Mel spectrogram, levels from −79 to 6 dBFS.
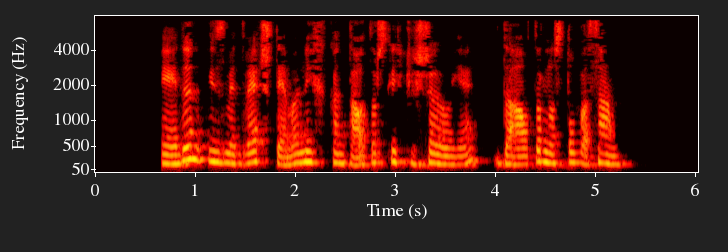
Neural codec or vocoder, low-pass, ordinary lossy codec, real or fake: vocoder, 22.05 kHz, 80 mel bands, WaveNeXt; 7.2 kHz; MP3, 32 kbps; fake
